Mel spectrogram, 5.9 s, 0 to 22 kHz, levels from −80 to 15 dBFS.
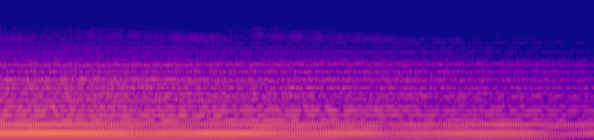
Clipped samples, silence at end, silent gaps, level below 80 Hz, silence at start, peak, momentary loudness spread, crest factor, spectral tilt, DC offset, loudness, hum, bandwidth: under 0.1%; 0 s; none; -40 dBFS; 0 s; -12 dBFS; 10 LU; 14 dB; -7.5 dB/octave; under 0.1%; -27 LUFS; none; 9.2 kHz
